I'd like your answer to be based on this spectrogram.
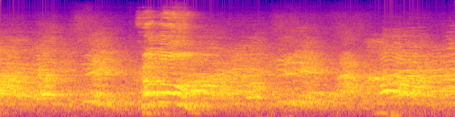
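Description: A fired-up crowd at a Ring Wars Carolina battleground event chants the letters RWC together, loud and rhythmic, while a single voice calls out over them.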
